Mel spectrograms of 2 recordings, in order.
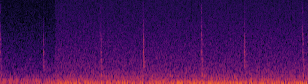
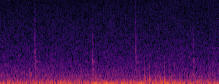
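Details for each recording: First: Weight-driven pendulum clock, hammers bent out of line during handling, said by previous owner to strike: steady tick about once a second with no chime or strike; going train runs but strike side stays silent. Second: Pendulum chime clock (Westminster/St Michael's selector), weights and hammers just refitted, not yet leveled: soft tick-tock about once a second, slightly uneven between beats, in a quiet room; movement running fine.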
